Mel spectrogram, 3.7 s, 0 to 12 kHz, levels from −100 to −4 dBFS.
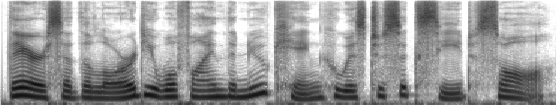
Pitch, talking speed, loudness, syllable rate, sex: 175 Hz, 240 wpm, -18 LUFS, 4.8 syllables/s, female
